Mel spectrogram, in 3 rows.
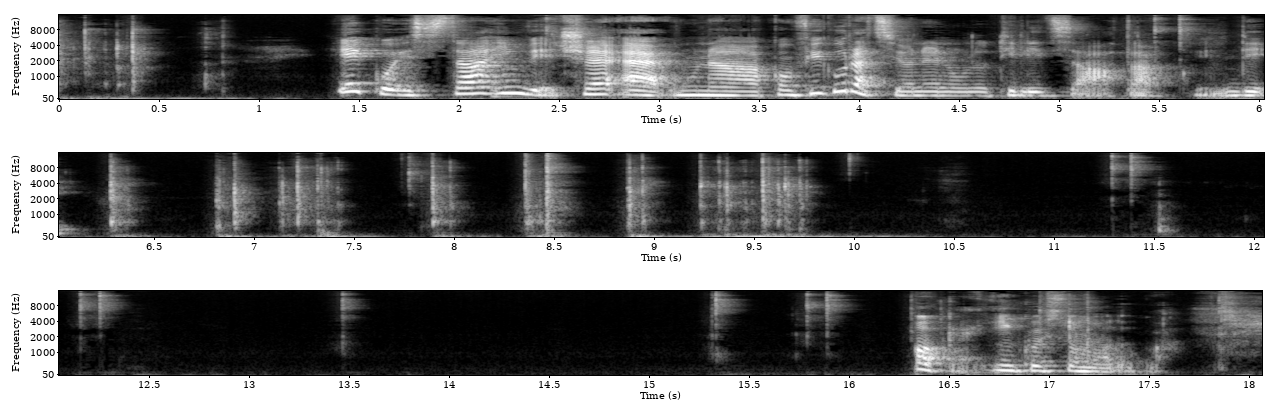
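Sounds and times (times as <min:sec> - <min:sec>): typing on computer keyboard: 0:00.0 - 0:01.0, 0:05.4 - 0:10.1, 0:11.3 - 0:12.4, 0:15.3 - 0:16.0.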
